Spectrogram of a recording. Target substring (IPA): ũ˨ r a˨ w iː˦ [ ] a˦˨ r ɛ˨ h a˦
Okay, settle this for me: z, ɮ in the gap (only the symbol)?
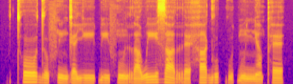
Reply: z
